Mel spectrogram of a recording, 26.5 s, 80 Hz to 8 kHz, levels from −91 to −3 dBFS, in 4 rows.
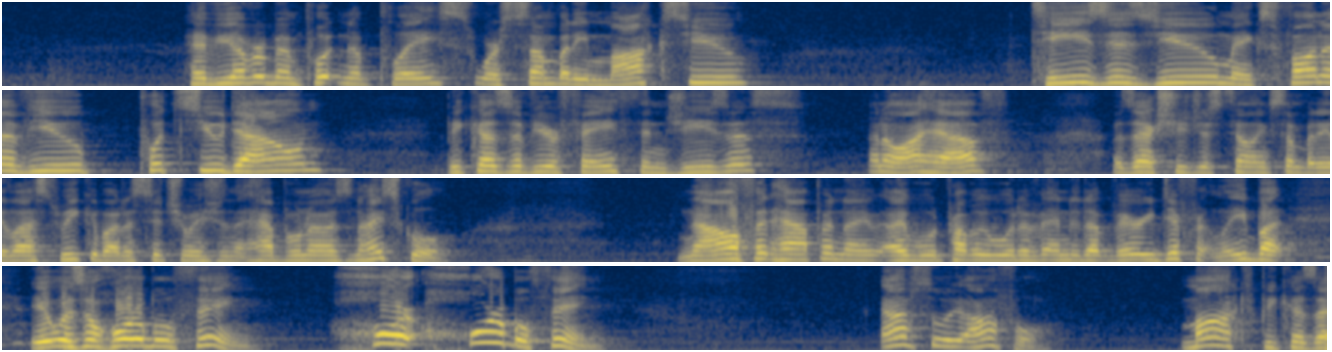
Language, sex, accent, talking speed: English, male, American, 170 wpm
